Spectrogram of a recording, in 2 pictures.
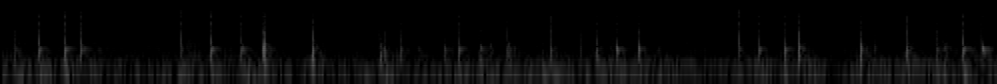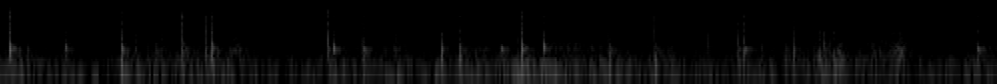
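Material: Wood.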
